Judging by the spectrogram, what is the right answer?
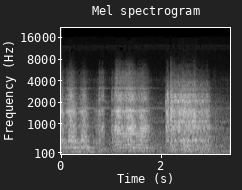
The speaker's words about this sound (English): I don't know if anybody recognizes that sound. That's what it sounds like when you're trying to find the gears and grinding between the first and the second.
